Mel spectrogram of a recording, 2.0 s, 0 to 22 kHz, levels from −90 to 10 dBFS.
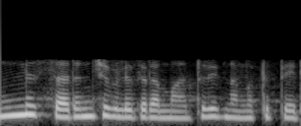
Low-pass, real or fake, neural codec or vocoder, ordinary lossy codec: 3.6 kHz; fake; codec, 16 kHz, 2 kbps, FunCodec, trained on Chinese and English, 25 frames a second; none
